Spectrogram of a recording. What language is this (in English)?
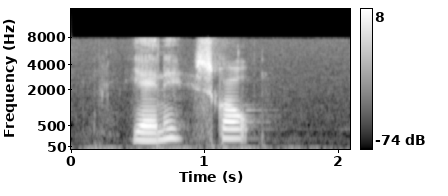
Danish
